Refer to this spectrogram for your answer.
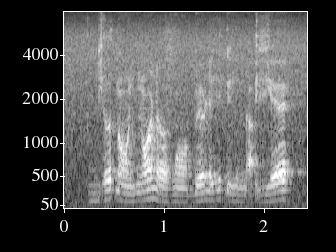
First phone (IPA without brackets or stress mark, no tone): bʲ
